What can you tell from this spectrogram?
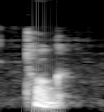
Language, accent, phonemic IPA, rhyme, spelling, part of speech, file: English, Southern England, /tɒɡ/, -ɒɡ, tog, noun / verb, LL-Q1860 (eng)-tog.wav
- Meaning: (noun) 1. A cloak 2. A coat 3. swimwear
